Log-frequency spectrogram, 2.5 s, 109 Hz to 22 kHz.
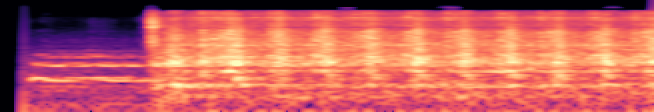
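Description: Electric starter cranking the engine of a 2009 Honda Rebel 250, in even rhythmic pulses of about six a second, starting about half a second in. The engine turns over without firing: the bike has sat too long and won't start.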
